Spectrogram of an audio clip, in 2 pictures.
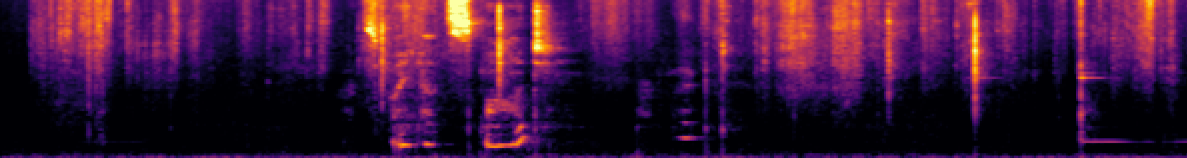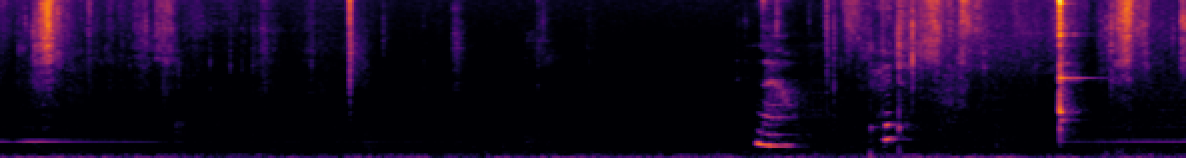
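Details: A struck tuning fork hums steadily and fades as it is placed on bony prominences for a vibration sensation test during a simulated neurological exam in a role-played shoulder exam: tuning fork vibration.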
